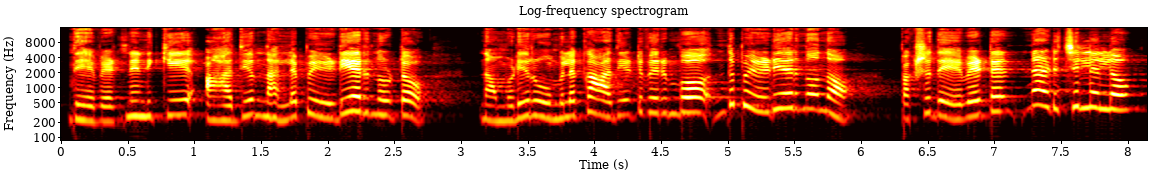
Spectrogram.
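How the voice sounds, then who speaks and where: Woman doing a young wife, tearful, heartfelt, high voice, hall reverb. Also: a little fast, lightly acted. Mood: affectionate.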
